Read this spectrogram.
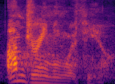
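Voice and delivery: low, hushed reassurance; tender encouragement. Acted. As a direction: drop low and soft to reassure. God encouraging, voiced by preacher.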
